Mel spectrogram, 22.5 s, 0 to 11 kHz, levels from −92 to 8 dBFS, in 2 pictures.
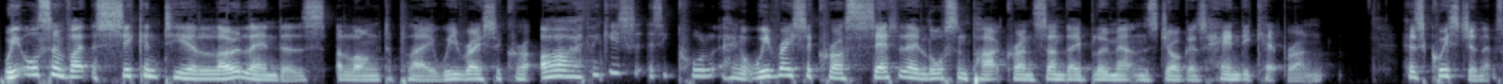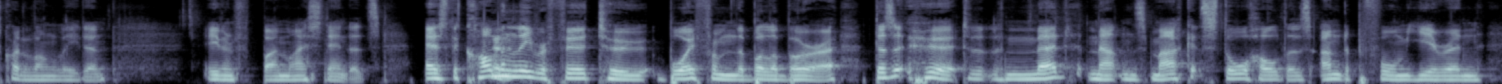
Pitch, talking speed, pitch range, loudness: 135 Hz, 185 wpm, 120-170 Hz, -17 LUFS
